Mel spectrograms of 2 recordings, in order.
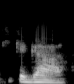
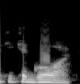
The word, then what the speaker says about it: Kierkegaard: No Brasil a gente fala na forma portuguesada, você vai ouvir com muita frequência Kierkegaard. A forma mais próxima aí do correto é Kierkegaard, porque a pronúncia em dinamarquês, ele era dinamarquês, ficou conhecido como o melancólico dinamarquês.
